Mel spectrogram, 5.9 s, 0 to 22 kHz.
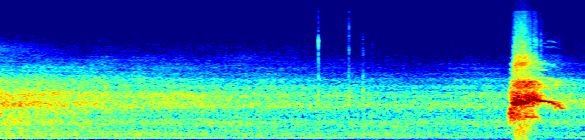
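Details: Fox calling at night around 1:15 am in a back yard on 27 June 2013: after several seconds of quiet background hum, a single loud, harsh, hoarse scream-like call bursts out near the end and fades quickly.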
